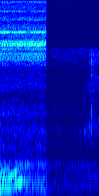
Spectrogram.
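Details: Breathy voice from glottic insufficiency after laser resection of the left vocal fold including the anterior commissure tendon, leaving a keyhole gap at the front of the glottis; recorded after medialization by fat injection.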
